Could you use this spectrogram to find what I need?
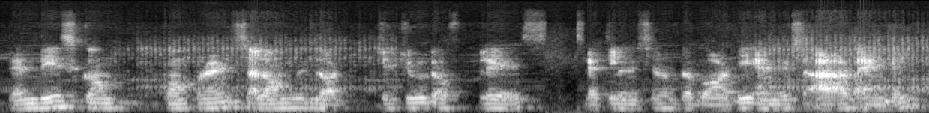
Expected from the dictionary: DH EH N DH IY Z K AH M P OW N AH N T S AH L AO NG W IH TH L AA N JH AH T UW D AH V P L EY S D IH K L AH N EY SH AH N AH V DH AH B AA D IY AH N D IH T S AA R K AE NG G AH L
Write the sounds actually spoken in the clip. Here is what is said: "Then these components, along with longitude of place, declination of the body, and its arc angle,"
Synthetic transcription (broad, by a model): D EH N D IY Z K AH M P OW N AH N T S AH L AO NG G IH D L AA JH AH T UW D AH V P L EY S D IH K L AH N EY SH AH N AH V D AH B AA D IY AH N D IH T S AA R AE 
